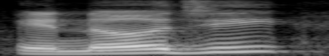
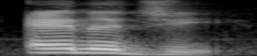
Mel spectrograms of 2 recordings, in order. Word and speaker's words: energy: g three three syllables we always pronounce this as energy it's not energy it's energy because g y I will have the stress on the third syllable from the end which is anti penultimate so I will say energy instead of energy the last one is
